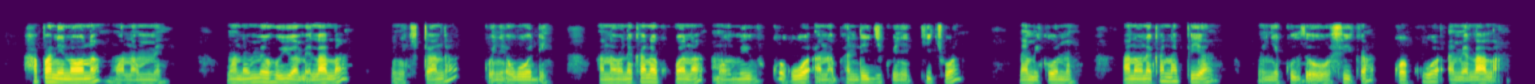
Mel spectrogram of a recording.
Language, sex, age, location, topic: Swahili, male, 18-24, Nakuru, health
